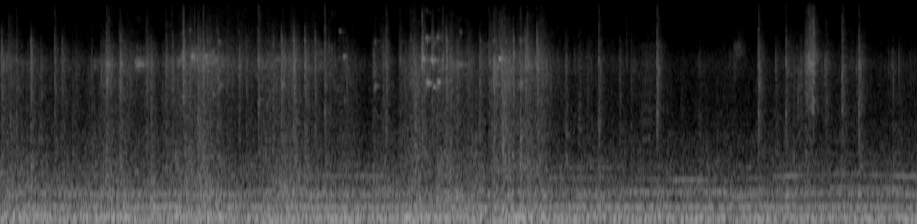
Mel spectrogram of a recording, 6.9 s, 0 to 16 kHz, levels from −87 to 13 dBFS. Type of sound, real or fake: fake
